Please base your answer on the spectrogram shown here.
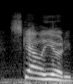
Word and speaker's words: Scagliotti: I'd kind of like get all Gordon Gekko with it and be like, Scagliotti, baby. The G is silent, the O is long.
